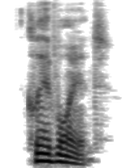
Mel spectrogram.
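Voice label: "clairvoyant", English, Australian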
